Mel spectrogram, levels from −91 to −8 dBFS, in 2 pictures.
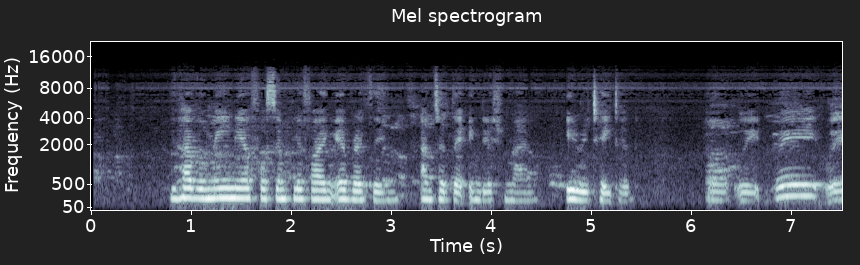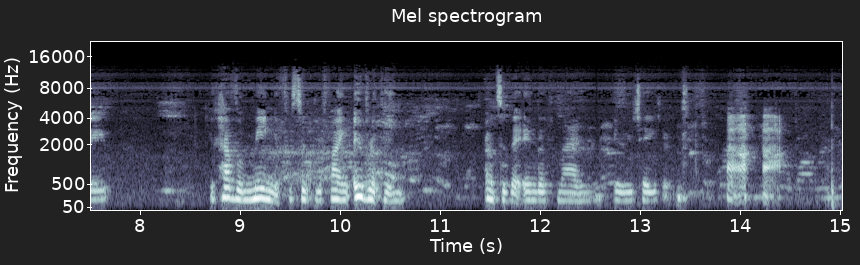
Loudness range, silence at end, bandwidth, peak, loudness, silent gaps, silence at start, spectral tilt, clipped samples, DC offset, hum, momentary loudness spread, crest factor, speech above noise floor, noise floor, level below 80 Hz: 6 LU; 0 s; 12.5 kHz; -2 dBFS; -20 LUFS; none; 0.05 s; -5.5 dB/octave; under 0.1%; under 0.1%; none; 19 LU; 18 dB; 31 dB; -50 dBFS; -56 dBFS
